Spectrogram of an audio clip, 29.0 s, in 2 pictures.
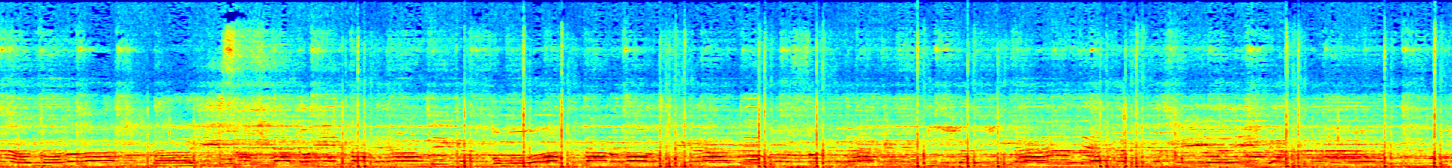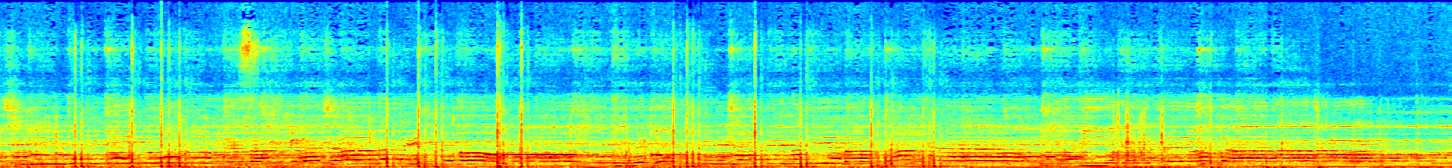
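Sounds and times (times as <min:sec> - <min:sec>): fireworks bangs and crackles: 0:00.0 - 0:28.2
show music with bass: 0:00.0 - 0:29.0.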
